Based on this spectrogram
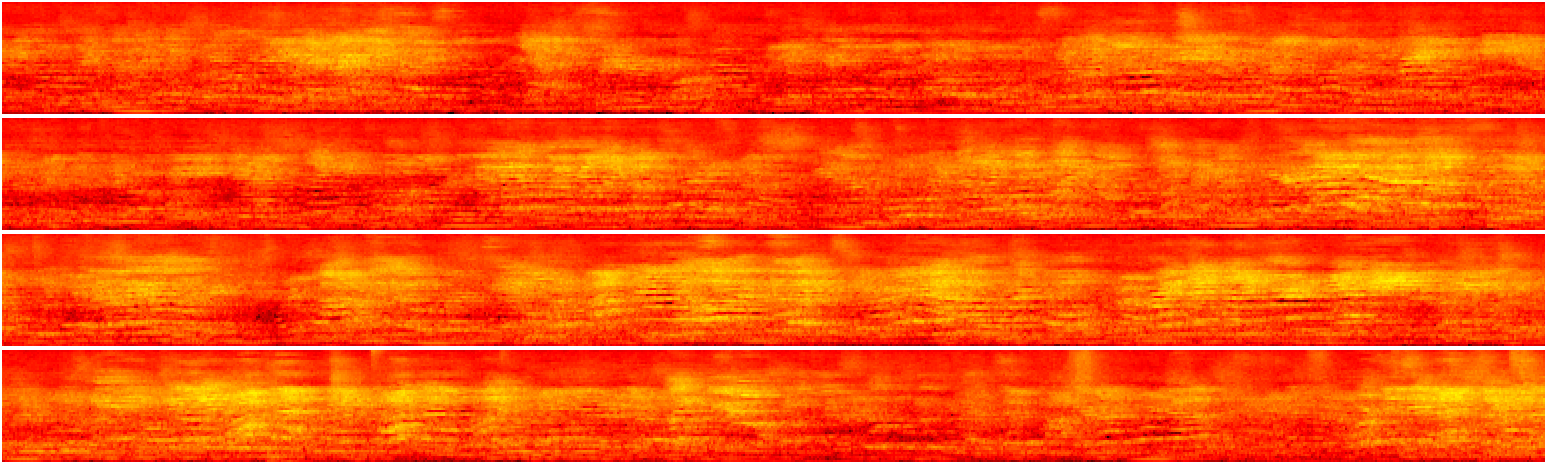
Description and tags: Medium house party, distant walla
